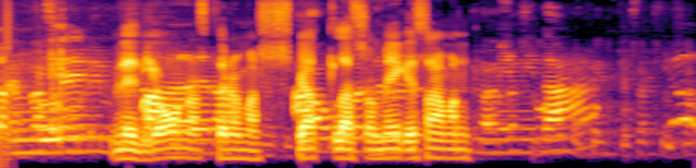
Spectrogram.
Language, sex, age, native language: Icelandic, male, 13, Icelandic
